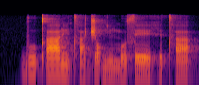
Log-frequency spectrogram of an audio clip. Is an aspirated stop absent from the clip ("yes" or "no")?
no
